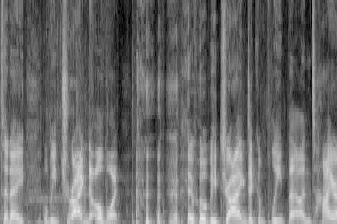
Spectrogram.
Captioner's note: laughing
